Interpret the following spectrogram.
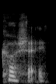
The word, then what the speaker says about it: Koschei: Oh, I shouldn't have brought this up because now I have to try to pronounce Koschei? Koschei the Deathless. Koschei, yes, the Deathless.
